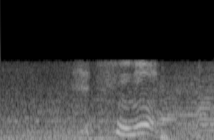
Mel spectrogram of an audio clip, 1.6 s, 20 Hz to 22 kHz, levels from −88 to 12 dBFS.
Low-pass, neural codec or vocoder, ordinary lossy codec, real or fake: 3.6 kHz; codec, 16 kHz in and 24 kHz out, 1 kbps, XY-Tokenizer; none; fake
